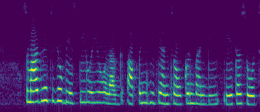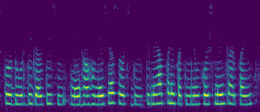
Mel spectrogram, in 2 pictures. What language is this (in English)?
Punjabi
